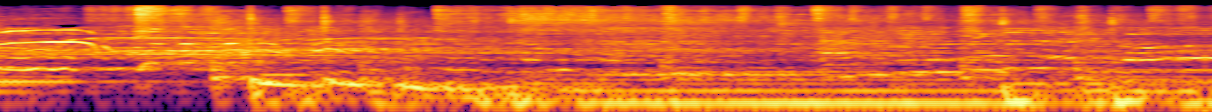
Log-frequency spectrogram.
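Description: Live pop concert heard from the arena crowd: a woman singing into a microphone over the band, with heavy bass coming in about halfway, and fans cheering.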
